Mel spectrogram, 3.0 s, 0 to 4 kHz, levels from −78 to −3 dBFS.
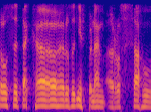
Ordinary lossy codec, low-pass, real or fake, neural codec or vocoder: MP3, 32 kbps; 3.6 kHz; fake; codec, 16 kHz, about 1 kbps, DyCAST, with the encoder's durations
